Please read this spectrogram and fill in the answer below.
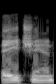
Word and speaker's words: Achane: But I disagree that his name should be pronounced Achane. Did you hear about this? Yeah. So apparently everybody's been saying his name wrong since college. Yeah, it's he had all this time to correct it, but now he says it's pronounced Achane.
